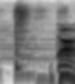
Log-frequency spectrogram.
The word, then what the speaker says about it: DAA: ダーっていうね、 DAA って書いて、ダーって読むんですけ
